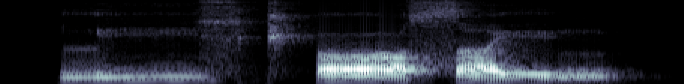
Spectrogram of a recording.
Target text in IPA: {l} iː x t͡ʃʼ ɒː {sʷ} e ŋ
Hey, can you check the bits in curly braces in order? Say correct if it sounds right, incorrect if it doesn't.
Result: correct, incorrect: sˤ

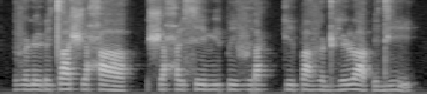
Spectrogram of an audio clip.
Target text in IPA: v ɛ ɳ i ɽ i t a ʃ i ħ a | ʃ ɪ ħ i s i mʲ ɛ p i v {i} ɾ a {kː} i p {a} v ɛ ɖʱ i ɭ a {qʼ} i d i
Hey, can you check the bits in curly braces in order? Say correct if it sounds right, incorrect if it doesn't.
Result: correct, correct, correct, incorrect: ʔ

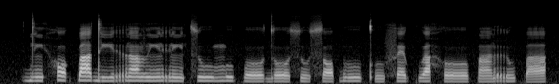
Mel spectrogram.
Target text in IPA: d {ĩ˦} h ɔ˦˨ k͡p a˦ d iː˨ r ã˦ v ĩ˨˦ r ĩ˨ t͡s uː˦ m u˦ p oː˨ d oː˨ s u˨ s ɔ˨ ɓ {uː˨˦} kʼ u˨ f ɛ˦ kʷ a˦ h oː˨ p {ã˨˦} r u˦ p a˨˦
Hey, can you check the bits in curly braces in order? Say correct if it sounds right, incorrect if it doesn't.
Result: incorrect: ĩ˨, incorrect: uː˦, correct

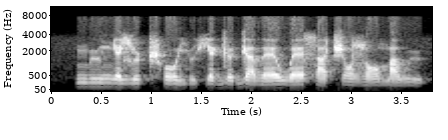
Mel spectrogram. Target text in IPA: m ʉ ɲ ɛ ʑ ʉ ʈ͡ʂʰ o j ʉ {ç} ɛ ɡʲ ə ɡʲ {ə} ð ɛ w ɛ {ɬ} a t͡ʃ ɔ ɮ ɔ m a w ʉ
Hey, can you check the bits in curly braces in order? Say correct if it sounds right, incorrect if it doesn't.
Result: correct, incorrect: a, correct

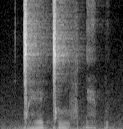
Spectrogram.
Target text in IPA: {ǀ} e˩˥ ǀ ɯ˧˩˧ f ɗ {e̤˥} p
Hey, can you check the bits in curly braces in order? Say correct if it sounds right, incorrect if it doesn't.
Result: incorrect: ɡ͡ǀ, correct

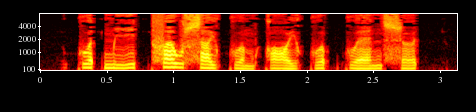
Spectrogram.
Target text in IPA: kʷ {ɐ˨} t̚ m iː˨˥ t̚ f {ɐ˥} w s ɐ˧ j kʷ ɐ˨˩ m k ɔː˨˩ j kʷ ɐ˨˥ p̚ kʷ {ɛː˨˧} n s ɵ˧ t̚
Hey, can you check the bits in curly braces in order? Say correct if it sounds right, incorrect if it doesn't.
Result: incorrect: ɐ˧, correct, correct

